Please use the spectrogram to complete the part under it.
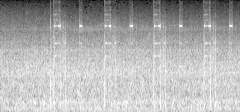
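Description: A handheld radar device beeps in quick repeated pulses.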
